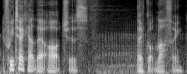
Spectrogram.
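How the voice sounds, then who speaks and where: Very deep, husky, soft-spoken man. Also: expressive, normal speed. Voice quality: soft, breathy, often half-whispered. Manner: casual, laid-back, musing to himself. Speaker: gaming channel host. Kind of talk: relaxed ASMR game commentary.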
